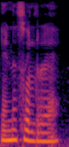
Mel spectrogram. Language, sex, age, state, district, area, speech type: Tamil, female, 60+, Tamil Nadu, Erode, urban, spontaneous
